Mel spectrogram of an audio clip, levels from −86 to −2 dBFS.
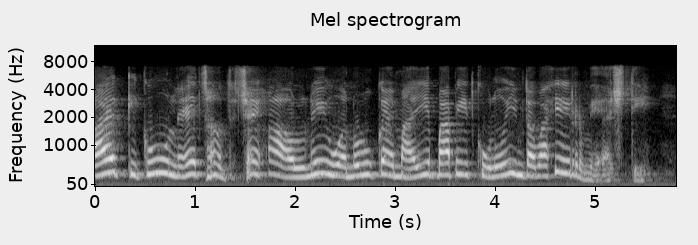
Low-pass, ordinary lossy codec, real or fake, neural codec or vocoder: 7.2 kHz; none; real; none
